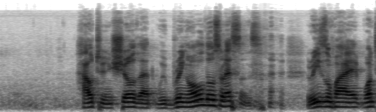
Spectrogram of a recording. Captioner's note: laughs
